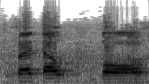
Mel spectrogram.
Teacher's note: Ra yang mati kalau sebelumnya berbaris fathah, berbaris atas, dia tak dapat tidak mesti kena tebal.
